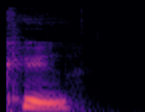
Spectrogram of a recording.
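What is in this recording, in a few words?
"coup", English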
